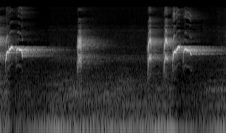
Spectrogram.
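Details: Sooty-headed Bulbul in an agitated mood: a bright chirp stretching into a long steady whistle, a lone sharp note, then a quick double-chirp sliding into another held, fading tone.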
